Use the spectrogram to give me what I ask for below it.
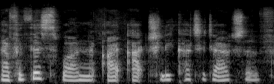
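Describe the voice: A woman at a medium pitch speaks at a moderate pace with fairly even intonation, vocal fry and a slightly husky edge.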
